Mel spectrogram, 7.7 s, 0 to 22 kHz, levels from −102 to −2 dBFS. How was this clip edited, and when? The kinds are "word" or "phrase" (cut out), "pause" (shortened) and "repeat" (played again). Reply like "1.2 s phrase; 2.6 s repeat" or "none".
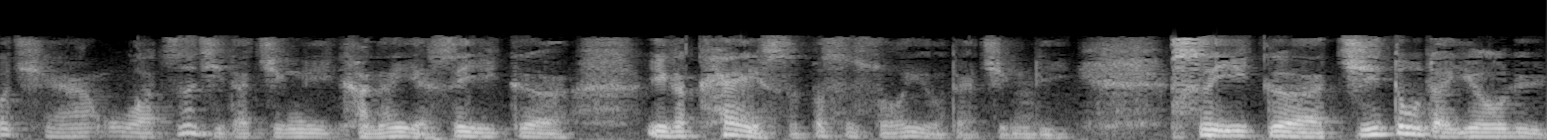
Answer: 5.9 s word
